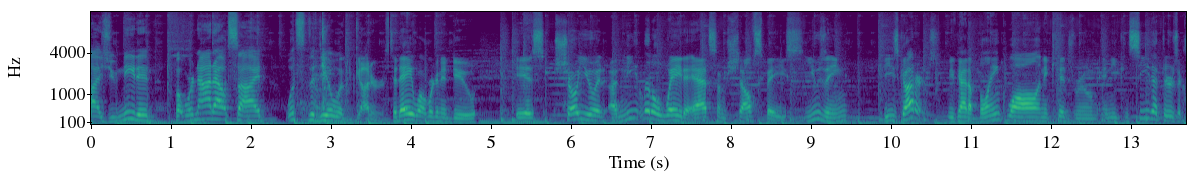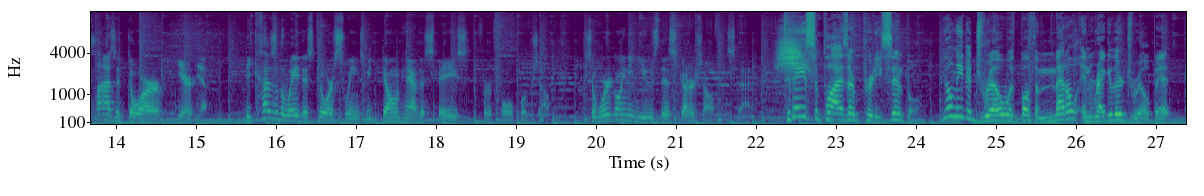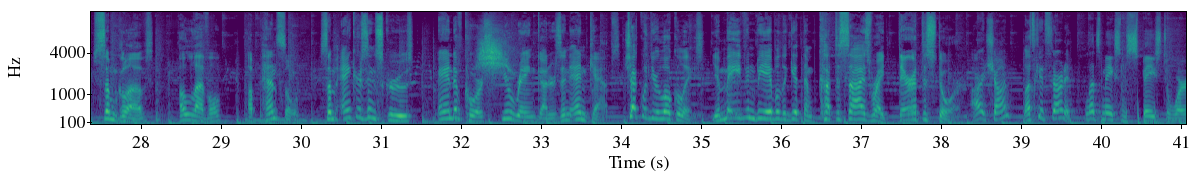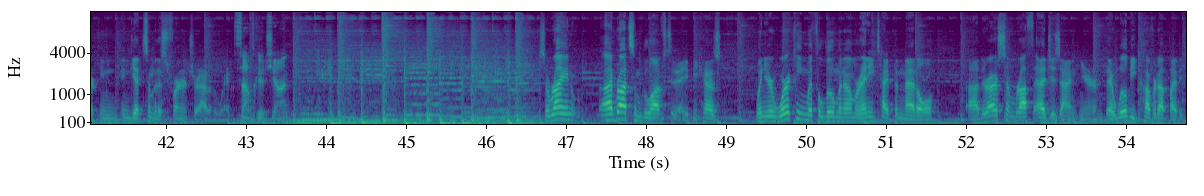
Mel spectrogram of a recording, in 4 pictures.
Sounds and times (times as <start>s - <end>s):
Speech: 0.0s - 43.6s, 46.7s - 54.7s
Music: 0.0s - 54.7s.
